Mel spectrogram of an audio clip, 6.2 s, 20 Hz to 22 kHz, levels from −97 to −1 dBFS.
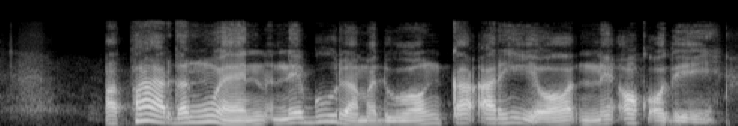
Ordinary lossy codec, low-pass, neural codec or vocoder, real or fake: none; 10.8 kHz; codec, 24 kHz, 1 kbps, SNAC; fake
